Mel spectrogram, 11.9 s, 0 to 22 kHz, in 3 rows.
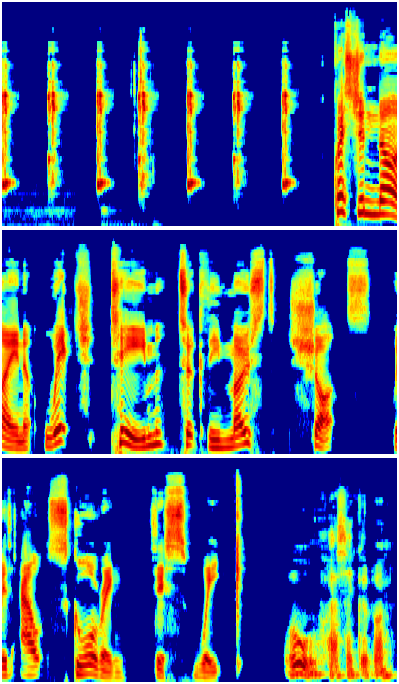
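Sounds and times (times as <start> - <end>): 
clock ticking with bright metallic ticks: 0.0 - 3.8
speech: 3.3 - 11.8.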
